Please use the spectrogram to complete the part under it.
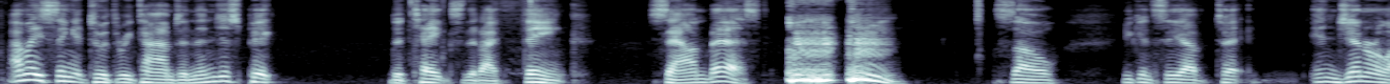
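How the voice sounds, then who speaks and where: A man with a low, near-bass voice talking through a home music production tutorial in a halting way, thinking aloud as he works. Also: no room sound, studio quality. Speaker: home musician demonstrating his vocal production. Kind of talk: informal screen tutorial.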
